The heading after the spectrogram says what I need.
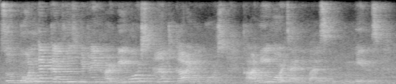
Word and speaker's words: herbivores: Herbivores, carnivores and omnivores. It is not like that herbivorous, carnivorous, omnivores. No, this is a wrong pronunciation, right? So we need to speak herbivores, carnivores and omnivores.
